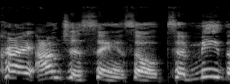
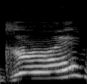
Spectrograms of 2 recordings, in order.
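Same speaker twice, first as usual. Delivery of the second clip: ordinary talk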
